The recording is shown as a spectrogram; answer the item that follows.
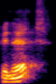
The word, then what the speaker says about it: Panette: and uh County Supervisors my name is panette it's often mispronounced like panetti but I don't blame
